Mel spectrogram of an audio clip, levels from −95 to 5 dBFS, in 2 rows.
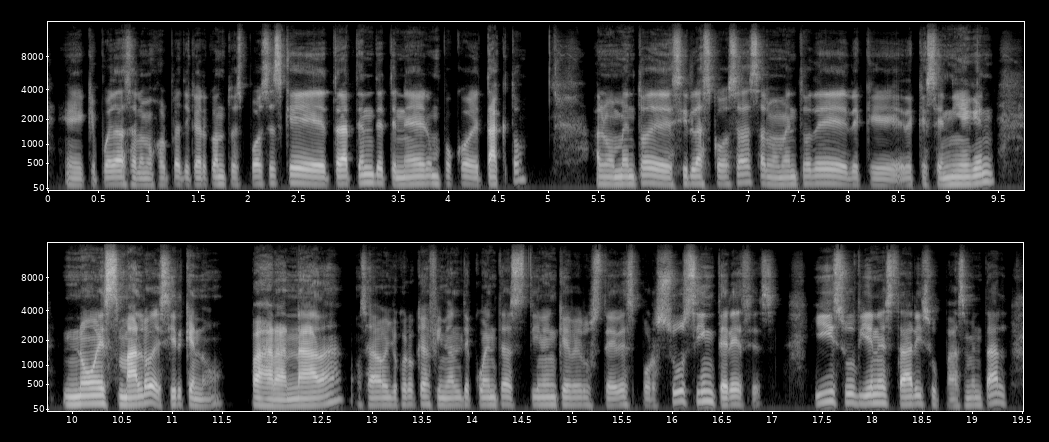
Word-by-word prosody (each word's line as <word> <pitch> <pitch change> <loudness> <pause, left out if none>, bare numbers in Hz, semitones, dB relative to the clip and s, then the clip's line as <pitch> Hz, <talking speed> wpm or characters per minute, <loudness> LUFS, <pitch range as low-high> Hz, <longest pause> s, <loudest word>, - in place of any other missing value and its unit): eh, 100 -1 -6
que - - -12
puedas, 110 0 -1
a 105 - -4
lo 100 - -7
mejor, 100 +1 -10
platicar 105 -1 -6
con 115 0 -5
tu - - -14
esposa, 115 +3 -4
es 125 - +5
que 120 -4 +2
traten 130 +3 +1
de 130 -1 -3
tener 115 +2 -2
un 120 -1 -7
poco 120 +2 -6
de 110 - -4
tacto, 160 +10 -1 0.6
al 120 - -5
momento 115 +3 -3
de 130 -2 +1
decir 115 +2 0
las 120 -2 0
cosas, 135 +5 -1
al 120 - -5
momento 110 +2 -7
de 120 -2 -1
de 110 +1 -7
que 95 -2 -7
de 105 - -7
que 105 - -7
se 100 - 0
nieguen, 115 +7 -1 0.4
no 130 +2 +3
es 135 -2 +11
malo 120 +5 +7
decir 120 +1 +2
que 120 - +2
no, 100 +6 -11 0.3
para 105 -4 +6
nada. 110 - +3
O 200 - -27
sea, 115 0 -1
yo 115 0 -9
creo 125 0 -8
que 125 - -3
a 125 - -3
final 115 -1 -6
de 120 - -7
cuentas 120 0 -1
tienen 120 0 -5
que 120 - -3
ver 115 0 -7
ustedes 115 +1 -4
por 105 -2 -11
sus 165 - +3
intereses, 125 - -2 0.3
y 160 +5 +1
su 150 -1 0
bienestar, 135 -2 +1
y - - -6
su 120 -2 -4
paz 100 +2 -6
mental. 125 +6 -5
115 Hz, 200 wpm, -24 LUFS, 110-125 Hz, 0.6 s, es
